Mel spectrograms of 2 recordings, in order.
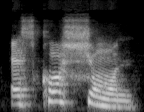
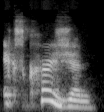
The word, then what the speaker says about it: excursion: Jun hello Matilda welcome so many people would always say excussion no it's not excussion it's not Sean it'san Excursion Excursion not excussion why because we have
